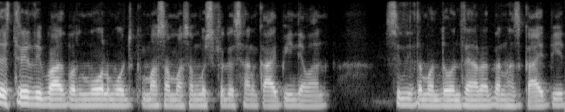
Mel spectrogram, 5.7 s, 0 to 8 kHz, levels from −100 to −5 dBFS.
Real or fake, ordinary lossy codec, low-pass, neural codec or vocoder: fake; none; none; codec, 16 kHz, 8 kbps, FunCodec, trained on Chinese and English, 25 frames a second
